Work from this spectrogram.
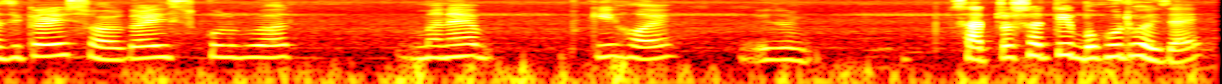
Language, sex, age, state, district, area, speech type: Assamese, female, 18-30, Assam, Golaghat, urban, spontaneous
